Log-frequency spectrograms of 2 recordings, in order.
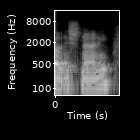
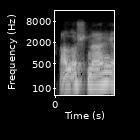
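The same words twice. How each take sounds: First: الإشناني opening with a short i; kasra on hamza. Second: الأشناني opening with a short u; damma on hamza. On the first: Teacher reading the second variant, i on the hamza of الإشناني. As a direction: say الإشناني as al-ishnani. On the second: Teacher reading the first variant, u on the hamza of الأشناني. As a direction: say الأشناني as al-ushnani. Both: Shown as a demonstration. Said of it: "بضم الهمزة وكسرها".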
